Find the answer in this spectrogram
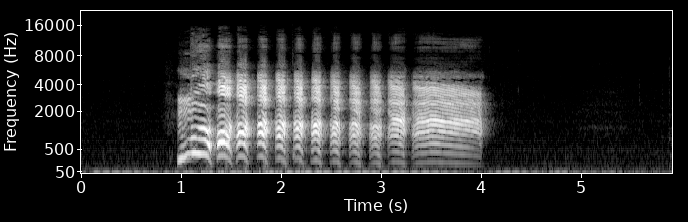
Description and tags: evil laugh-05
After making them ash up with Analogchill's Scream file i got bored and made this small pack of evil laughs.
evil, laugh, male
